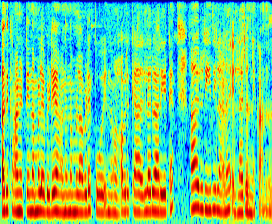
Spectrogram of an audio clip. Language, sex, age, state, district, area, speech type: Malayalam, female, 18-30, Kerala, Alappuzha, rural, spontaneous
